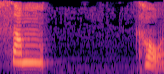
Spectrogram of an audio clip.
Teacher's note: 那闭上嘴巴的时候，自然你就会听到有这个鼻音从鼻腔里面嗯了出来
